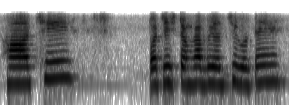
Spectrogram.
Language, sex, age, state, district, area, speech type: Odia, female, 60+, Odisha, Gajapati, rural, conversation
